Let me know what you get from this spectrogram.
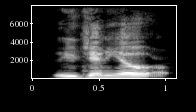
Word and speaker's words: Eugenio: uh eugenia eugenio derbez that's his name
